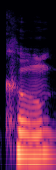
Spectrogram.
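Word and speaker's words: Cwm: The Western Kum, by the way, for listeners, that's spelled C-W-M. I know that makes no sense. Kum is Welsh for bowl, the Valley of Silence.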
